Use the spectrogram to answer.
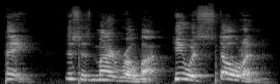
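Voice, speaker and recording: A man voicing an eager young male hero who pleads and insists in a raised, high voice. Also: wildly swooping pitch, a little slow, heavily acted. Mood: insistent.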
